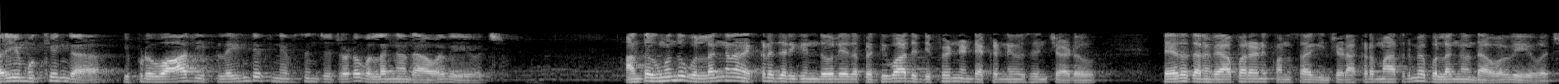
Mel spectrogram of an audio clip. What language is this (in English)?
Telugu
